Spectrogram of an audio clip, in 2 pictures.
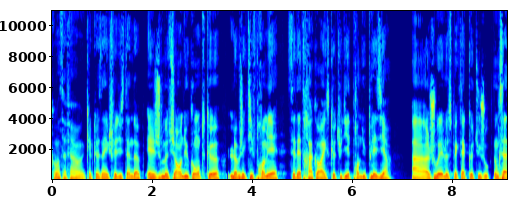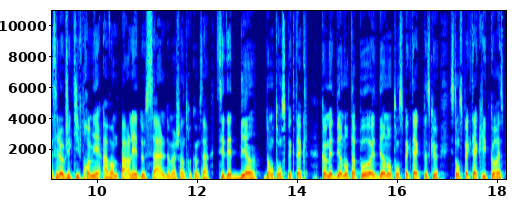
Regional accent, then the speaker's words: Hauts-de-France, France; C'est vrai que moi, à la base, je suis du Nord.

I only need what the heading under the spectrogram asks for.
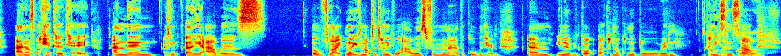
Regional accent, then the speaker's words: Nigeria; as a Nigerian, everybody's your auntie, everybody's your uncle.

